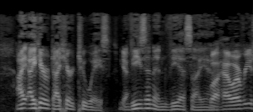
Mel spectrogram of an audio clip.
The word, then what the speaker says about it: VSIN: I don't say out the whole VSIN. It's VSIN. I say VSIN. You can say VSIN. I think they say VSIN too because I listen to them all the time.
